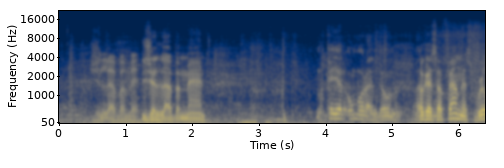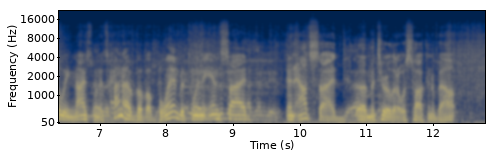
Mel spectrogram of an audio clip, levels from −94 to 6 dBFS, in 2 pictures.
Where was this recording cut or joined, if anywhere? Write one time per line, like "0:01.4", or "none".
0:03.6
